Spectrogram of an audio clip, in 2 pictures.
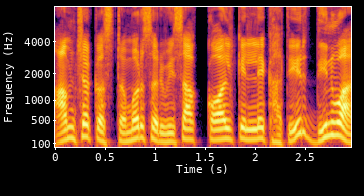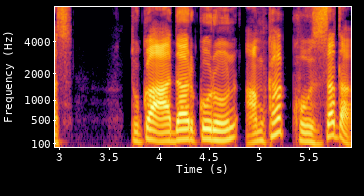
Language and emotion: Goan Konkani, happy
